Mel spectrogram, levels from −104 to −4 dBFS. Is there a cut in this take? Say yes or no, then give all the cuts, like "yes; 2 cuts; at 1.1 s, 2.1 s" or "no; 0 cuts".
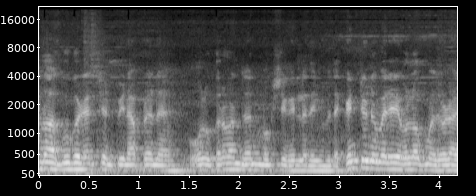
no; 0 cuts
